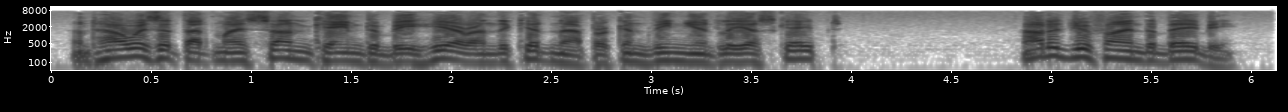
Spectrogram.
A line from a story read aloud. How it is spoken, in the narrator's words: Leto asked in a suspicious tone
